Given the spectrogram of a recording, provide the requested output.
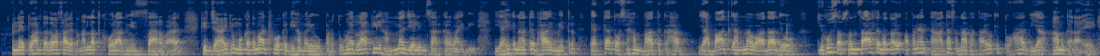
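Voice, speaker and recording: A woman uses a cartoonish character voice at a medium pitch. She talks at a very fast pace with ordinary pitch variation. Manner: folksy, preachy, long-winded.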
